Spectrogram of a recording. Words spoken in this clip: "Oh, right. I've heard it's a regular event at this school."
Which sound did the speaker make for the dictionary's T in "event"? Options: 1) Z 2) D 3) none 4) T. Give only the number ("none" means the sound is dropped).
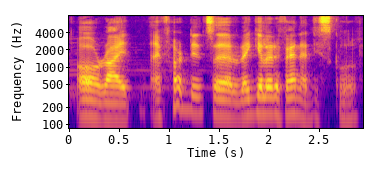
3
